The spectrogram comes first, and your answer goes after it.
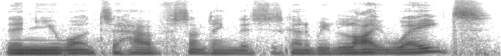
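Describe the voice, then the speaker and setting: A British-born sponsor representative gives a welcome speech at a contest in a university auditorium. He's relaxed, with a mellow, medium-pitched voice, and halts often with many fillers and restarts.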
